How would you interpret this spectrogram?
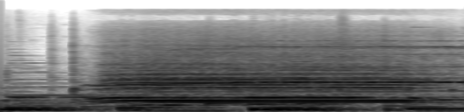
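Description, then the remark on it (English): A loud, sustained steam train whistle blows steadily for several seconds over a low rumbling engine as the train approaches, starting after a few brief chuffing bursts. “Hear that? The Babbel Express is almost here.”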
